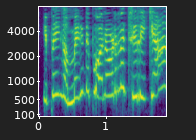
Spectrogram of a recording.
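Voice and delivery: ordinary talk

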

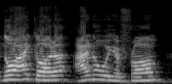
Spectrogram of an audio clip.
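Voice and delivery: ordinary delivery

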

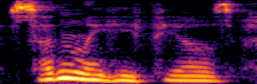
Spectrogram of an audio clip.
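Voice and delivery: ordinary delivery, nothing marked

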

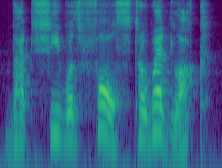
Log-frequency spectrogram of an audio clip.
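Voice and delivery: put-on softened British-accented disbelief; quiet questioning in a British accent; Emilia. Gentlewoman questions the accusation, softly in a British accent. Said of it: "please forgive my poor British accent".

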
